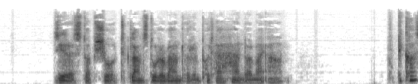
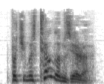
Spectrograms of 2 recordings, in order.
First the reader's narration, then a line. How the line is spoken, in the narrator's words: cried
